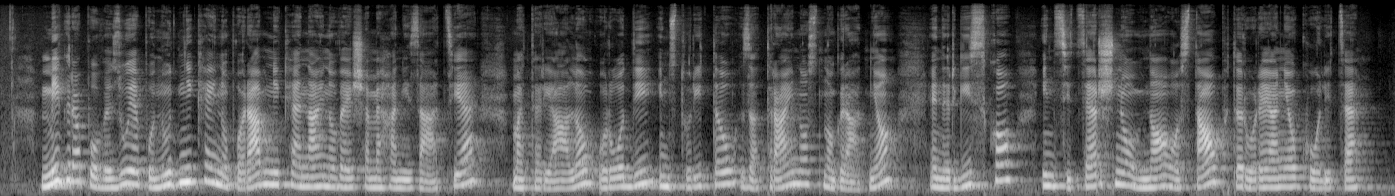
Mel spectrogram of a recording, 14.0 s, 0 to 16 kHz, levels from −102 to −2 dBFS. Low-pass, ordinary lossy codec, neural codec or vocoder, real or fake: 14.4 kHz; none; none; real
